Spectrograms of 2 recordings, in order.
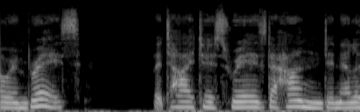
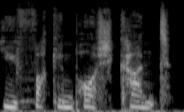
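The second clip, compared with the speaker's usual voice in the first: usual speaking voice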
